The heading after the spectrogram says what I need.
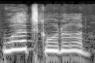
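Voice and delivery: mock-alarmed falsetto; comic high-pitched bafflement; startled bewilderment. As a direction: squeal it very high, as if waking to a shock. Retold waking up to looming statues.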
